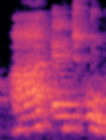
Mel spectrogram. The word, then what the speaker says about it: rho: R-H-O. It is pronounced as rho.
